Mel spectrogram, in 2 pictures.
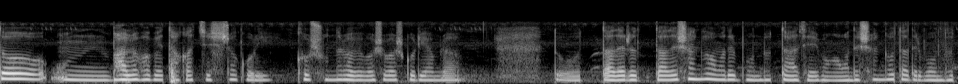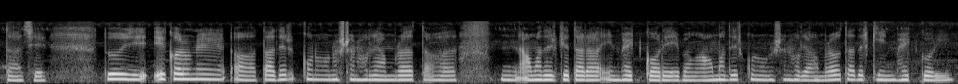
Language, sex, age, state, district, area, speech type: Bengali, female, 18-30, West Bengal, Dakshin Dinajpur, urban, spontaneous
